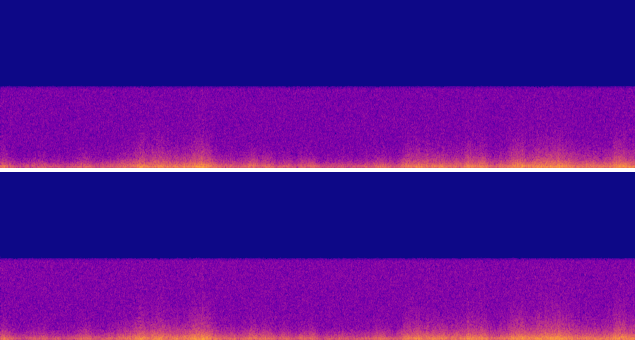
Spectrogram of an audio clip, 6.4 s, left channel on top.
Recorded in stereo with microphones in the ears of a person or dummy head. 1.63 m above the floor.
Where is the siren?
No siren in this recording.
